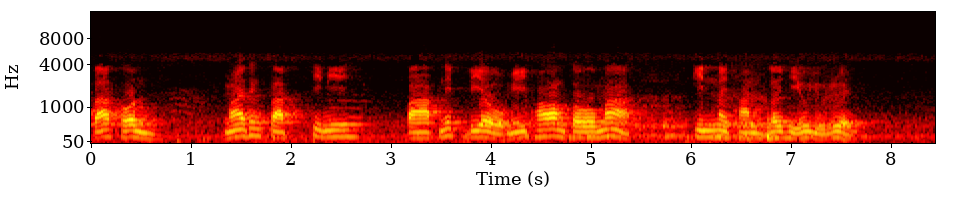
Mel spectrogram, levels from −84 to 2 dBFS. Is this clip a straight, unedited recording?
yes; 0 cuts

